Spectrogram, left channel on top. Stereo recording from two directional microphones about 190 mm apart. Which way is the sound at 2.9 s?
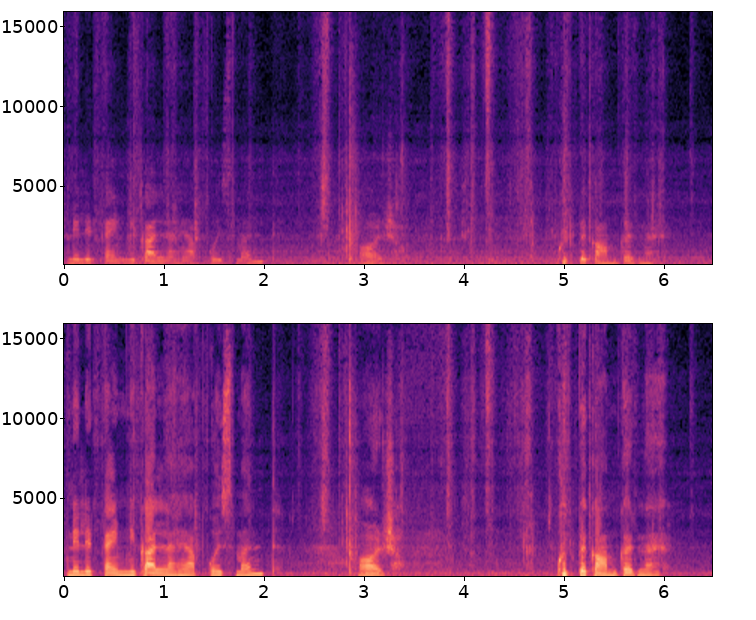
65° right (ahead or behind).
